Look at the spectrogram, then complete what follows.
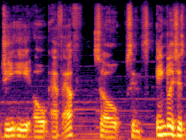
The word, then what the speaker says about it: Geoff: Because actually, I think one of the players' actual name was Jeff. But it's spelled Geoff.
